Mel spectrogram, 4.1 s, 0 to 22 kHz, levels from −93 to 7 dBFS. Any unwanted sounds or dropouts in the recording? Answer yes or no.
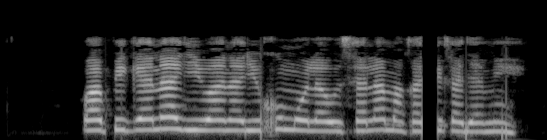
yes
